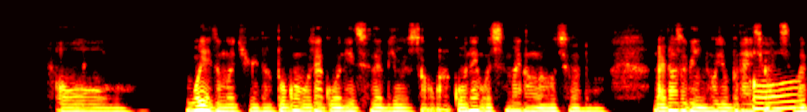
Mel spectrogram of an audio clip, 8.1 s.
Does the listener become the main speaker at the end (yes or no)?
yes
